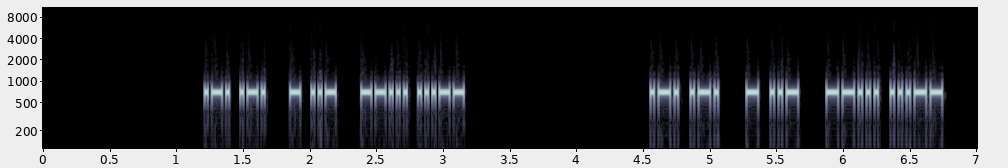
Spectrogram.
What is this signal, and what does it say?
Morse code, heard as a keyed tone, about 38 wpm, 700 Hz. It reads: RR TU 73 RR TU 73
